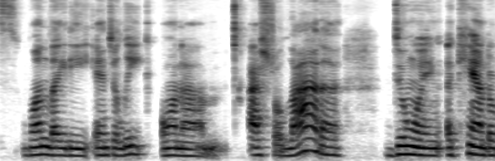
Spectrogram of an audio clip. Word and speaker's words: Angelique: about candle releasing with Angelique. It looks like angelic, but she pronounces it Angelique or Angelique, something like that.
